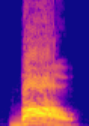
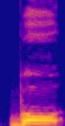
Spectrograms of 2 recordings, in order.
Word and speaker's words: bow: our letter string and we said it bow bow not b not boo or anything else but bow if you say this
